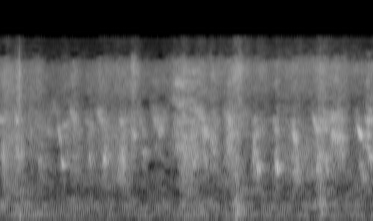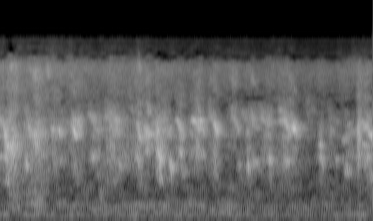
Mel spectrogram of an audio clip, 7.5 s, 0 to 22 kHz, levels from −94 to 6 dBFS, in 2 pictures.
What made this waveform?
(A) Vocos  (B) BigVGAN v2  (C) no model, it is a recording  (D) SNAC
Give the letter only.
A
